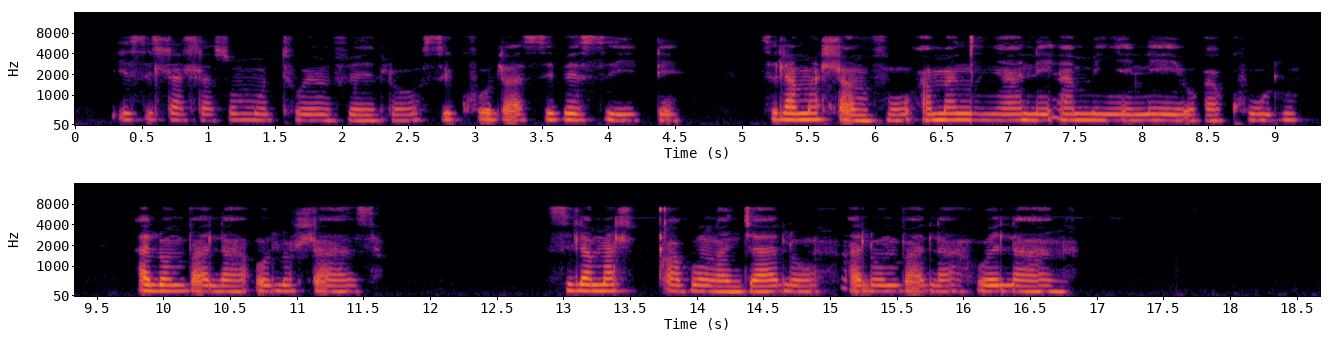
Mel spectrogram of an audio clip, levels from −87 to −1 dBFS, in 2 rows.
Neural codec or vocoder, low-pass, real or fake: none; 7.2 kHz; real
